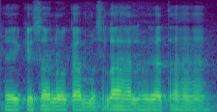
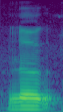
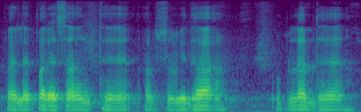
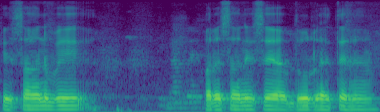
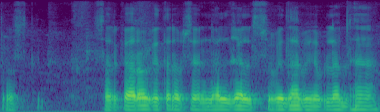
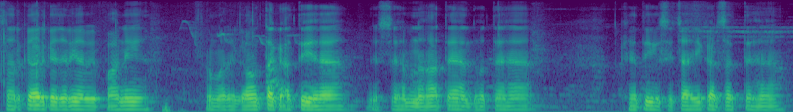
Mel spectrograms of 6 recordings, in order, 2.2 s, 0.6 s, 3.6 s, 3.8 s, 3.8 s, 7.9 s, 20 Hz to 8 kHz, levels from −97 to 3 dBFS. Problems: background sounds at intervals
